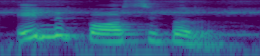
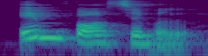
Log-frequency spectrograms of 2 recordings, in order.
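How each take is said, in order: First: The nasal before p is an n sound. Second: The nasal before p is an m sound. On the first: "alveolar N" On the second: "changes to bilabial M"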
